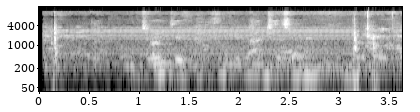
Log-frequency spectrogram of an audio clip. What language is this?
Kinyarwanda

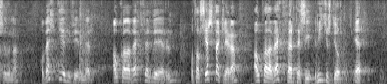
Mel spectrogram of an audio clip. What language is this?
Icelandic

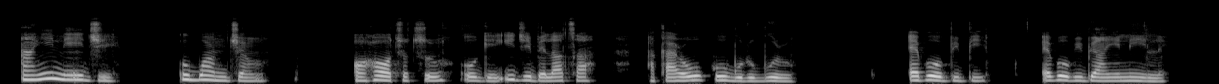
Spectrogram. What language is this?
Igbo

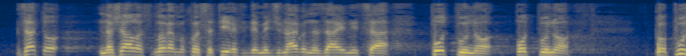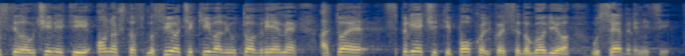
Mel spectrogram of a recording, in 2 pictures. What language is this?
Croatian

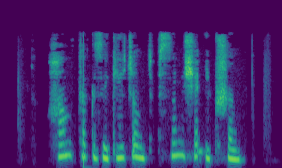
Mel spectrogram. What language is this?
Abkhazian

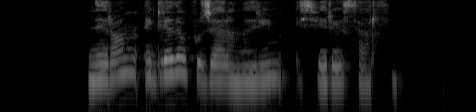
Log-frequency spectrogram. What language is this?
Bulgarian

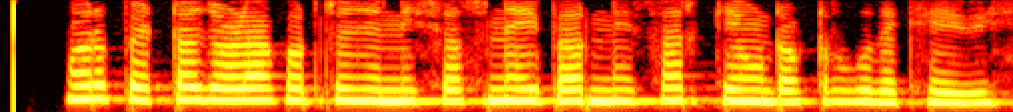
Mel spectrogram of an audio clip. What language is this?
Odia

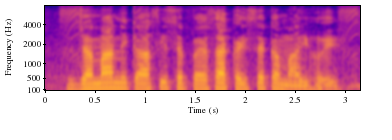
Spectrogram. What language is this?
Magahi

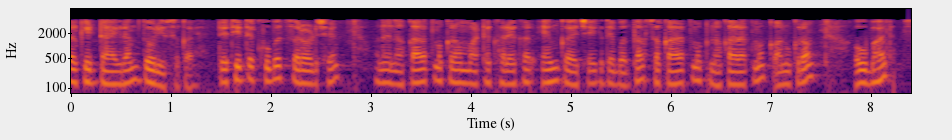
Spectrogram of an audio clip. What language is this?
Gujarati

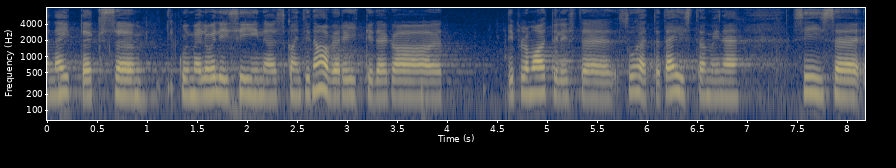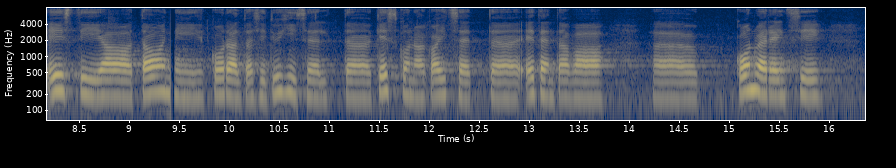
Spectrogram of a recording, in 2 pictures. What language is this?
Estonian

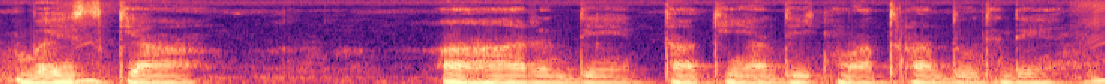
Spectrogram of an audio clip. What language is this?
Magahi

